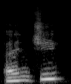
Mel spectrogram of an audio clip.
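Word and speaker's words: 黃: So in Taiwanese, if you want to say the color yellow, okay, as I input in the chat box, you pronounce ng with a rising tone, like a Okay, so repeat after me.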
